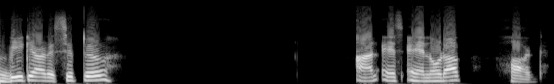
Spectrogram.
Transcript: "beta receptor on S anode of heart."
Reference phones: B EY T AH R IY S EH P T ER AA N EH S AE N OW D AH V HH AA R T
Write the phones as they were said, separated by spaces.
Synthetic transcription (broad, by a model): B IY T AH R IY S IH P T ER AA N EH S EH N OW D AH P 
